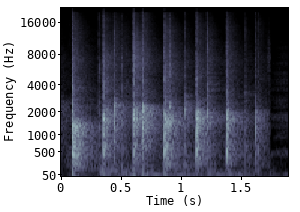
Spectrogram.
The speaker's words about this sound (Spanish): Coño, dense un aplauso.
